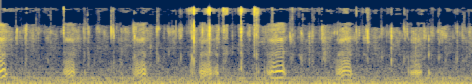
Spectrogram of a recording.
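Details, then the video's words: Beaver giving short, nasal, wavering whines, about five cries spread through the stretch, some with a quavering rise and fall, over a steady low hum and soft crunching, chewing noises. "Beaver sound, beaver scream"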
